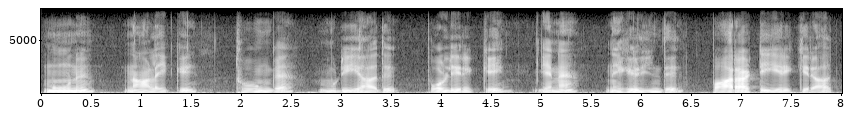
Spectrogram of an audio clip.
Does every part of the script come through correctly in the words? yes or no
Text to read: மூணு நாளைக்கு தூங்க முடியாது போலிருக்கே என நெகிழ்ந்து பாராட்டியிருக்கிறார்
yes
